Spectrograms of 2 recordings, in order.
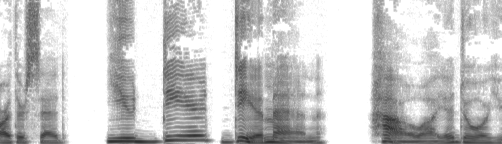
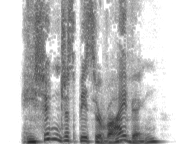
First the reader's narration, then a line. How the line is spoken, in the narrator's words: Linus said irritably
